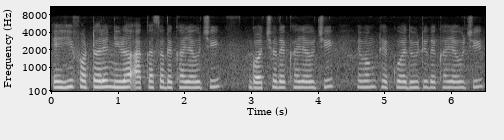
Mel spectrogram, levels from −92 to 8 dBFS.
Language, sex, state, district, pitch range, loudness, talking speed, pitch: Odia, female, Odisha, Malkangiri, 220-240 Hz, -17 LUFS, 100 wpm, 230 Hz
